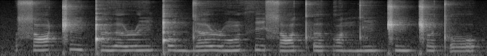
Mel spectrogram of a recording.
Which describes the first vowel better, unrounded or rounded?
rounded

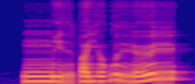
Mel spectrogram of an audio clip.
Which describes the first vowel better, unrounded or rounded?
unrounded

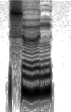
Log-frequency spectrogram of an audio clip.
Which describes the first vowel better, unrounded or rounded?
rounded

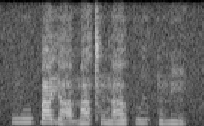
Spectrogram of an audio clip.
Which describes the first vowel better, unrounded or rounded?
rounded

